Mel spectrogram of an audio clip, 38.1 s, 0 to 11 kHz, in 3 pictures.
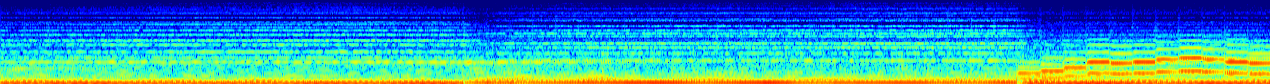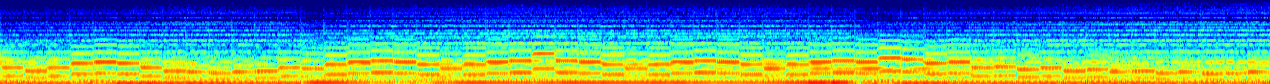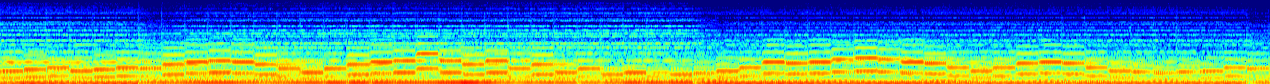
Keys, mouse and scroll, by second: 0.1 `, 0.6 shift+middle click, 1.0 click, 1.5 click, 1.8 c, 3.4 right click, 3.5 scroll up 1, 3.6-8.3 middle drag, 4.0-5.3 scroll up 2, 5.3 ctrl+KP_Add, 5.9 x, 7.9-8.3 scroll up 2, 8.3 click, 8.8 alt+shift+click, 9.2 alt+shift+click, 9.9 scroll down 2, 10.1-12.1 middle drag, 12.1 alt+shift+click, 12.5-14.8 middle drag, 13.3 c, 14.8 right click, 14.9-17.4 shift+middle drag, 15.3 c, 17.4 right click, 17.6-19.5 middle drag, 18.3 c, 19.5 right click, 19.6-24.2 middle drag, 20.8 scroll up 2, 21.5 x, 22.3 Tab, 23.0-23.7 scroll down 2, 24.2 click, 24.3 scroll up 1, 24.6-26.1 middle drag, 25.4-25.7 scroll up 1, 26.1 click, 26.6 shift+click, 27.6 Tab, 30.0 1, 31.6 Tab, 32.0 shift+click, 32.6 scroll down 1, 32.7-33.2 middle drag, 33.2 click, 33.5 scroll down 1, 33.7 middle click, 34.1 click, 35.0 ctrl+j, 35.5 scroll up 1, 35.8-36.5 middle drag, 36.2-36.5 scroll up 1, 36.5 click, 36.8-37.3 scroll down 2, 36.9-38.1 middle drag, 37.7 scroll down 1.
